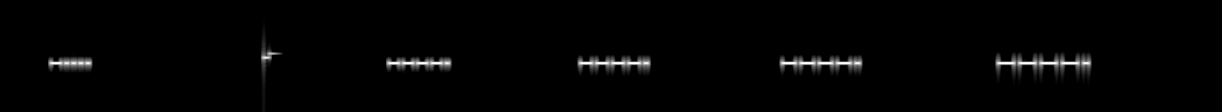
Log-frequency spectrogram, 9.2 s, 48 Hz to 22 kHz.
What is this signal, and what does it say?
Morse code, heard as a keyed tone, about 38 wpm, spaced as for 8 wpm, 700 Hz. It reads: 6 9999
